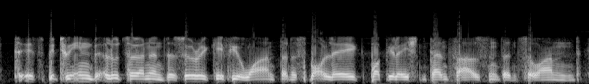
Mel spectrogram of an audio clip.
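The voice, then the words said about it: Non-native English accent. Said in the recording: “With my limited English ... my accent”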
